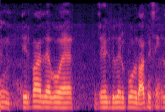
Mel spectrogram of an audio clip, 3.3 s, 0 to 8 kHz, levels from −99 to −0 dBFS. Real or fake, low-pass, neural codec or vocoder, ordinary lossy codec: fake; 7.2 kHz; codec, 16 kHz, 2 kbps, FreqCodec, larger model; none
